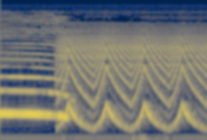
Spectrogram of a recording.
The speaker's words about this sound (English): That siren is the worst part about that.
